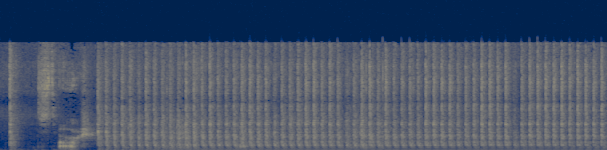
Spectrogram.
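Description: A coffee machine's pump hums and pulses rapidly.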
